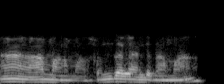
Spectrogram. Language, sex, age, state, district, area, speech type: Tamil, male, 30-45, Tamil Nadu, Tiruvarur, rural, conversation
